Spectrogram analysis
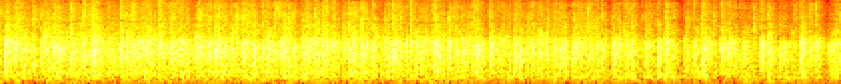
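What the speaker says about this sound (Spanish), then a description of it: "quiero que le deis un aplauso a la gente que lo ha estado siguiendo en directo" An assembly audience about a housing-eviction cause breaks into loud, sustained applause, many hands clapping together in a dense, steady wash close by with no talk over it.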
